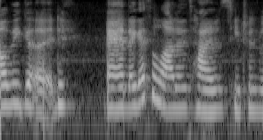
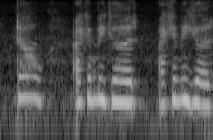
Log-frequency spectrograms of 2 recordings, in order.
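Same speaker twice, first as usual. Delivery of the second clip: put-on whisper, higher; 4 semitones higher than usual. Retelling own words to a teacher in class: imitating own past whisper. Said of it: "I was, like, whispering to her".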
